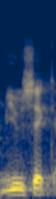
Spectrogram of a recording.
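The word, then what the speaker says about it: Musick: elements of the inside the architect was G Meredith music I think that's how it's pronounced it's m-u-s-i-c-k and there are artworks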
